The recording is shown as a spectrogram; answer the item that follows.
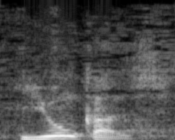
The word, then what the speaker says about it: Junkers: However, there was a strong business group in Prussia known as Junas. It is written Junkers, but they pronounced pronounce it Junkers.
